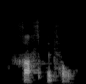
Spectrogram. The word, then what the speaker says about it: hospital: Colegio, hospital. Same spelling, but the H is silent.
